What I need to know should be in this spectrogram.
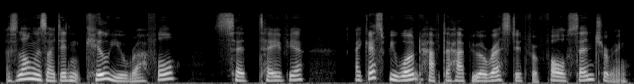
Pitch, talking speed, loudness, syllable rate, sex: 190 Hz, 210 wpm, -20 LUFS, 5.5 syllables/s, female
